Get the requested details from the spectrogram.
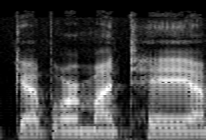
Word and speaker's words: Gabor Maté: So a minute ago, you mentioned trauma-informed services, and I know that there are some providers like Gabor Maté.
